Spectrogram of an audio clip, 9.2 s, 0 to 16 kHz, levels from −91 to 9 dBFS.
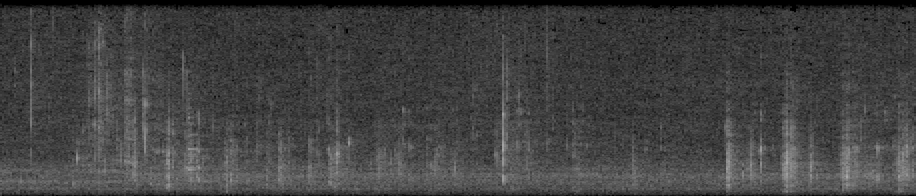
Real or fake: real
